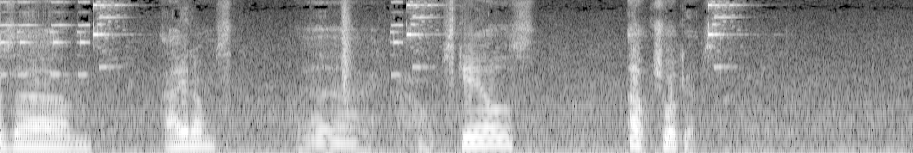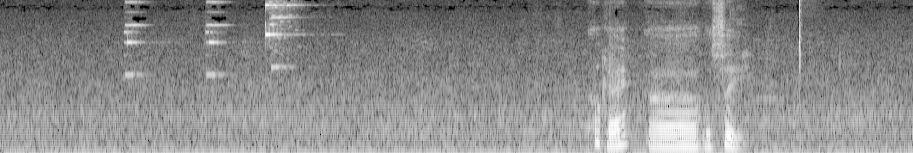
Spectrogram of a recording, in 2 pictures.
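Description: Short electronic menu chimes and blips sound now and then.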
